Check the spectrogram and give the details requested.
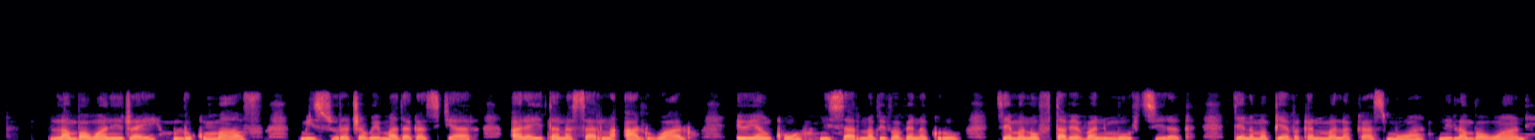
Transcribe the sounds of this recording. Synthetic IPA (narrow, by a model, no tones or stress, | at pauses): lambawaniɾajmilukumavu̥misuɾaʈ͡ʂəwemad̪aɡasi̥kʲjaɾə̥ | aɾaɦit̪anəsaɾinəʔalualu̥ | ewianikʰunisaɾinəvevavanakiɾoz̥ajmanofi̥t̪avavanimuɾut͡siɾakə̥t̪enəmapjavakənimalaɡ̥asimuənilambawani̥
